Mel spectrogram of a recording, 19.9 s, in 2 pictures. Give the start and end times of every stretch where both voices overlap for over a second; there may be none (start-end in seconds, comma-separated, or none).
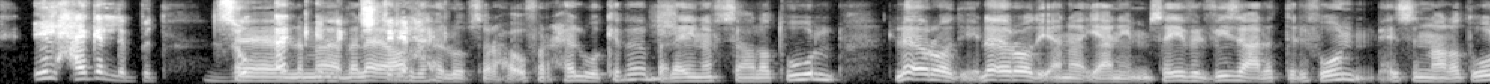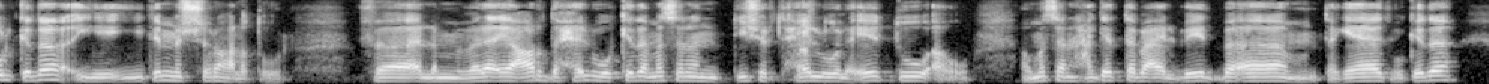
1.6-2.9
